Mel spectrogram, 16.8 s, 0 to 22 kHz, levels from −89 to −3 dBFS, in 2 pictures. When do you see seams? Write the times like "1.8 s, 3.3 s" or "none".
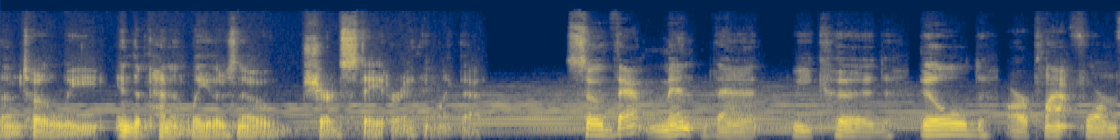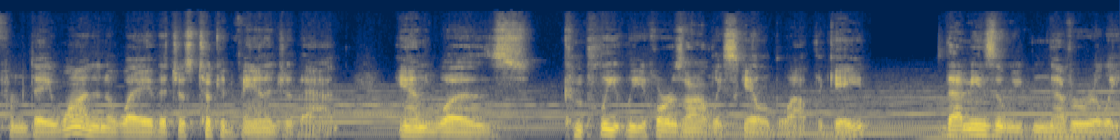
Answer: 15.4 s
